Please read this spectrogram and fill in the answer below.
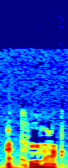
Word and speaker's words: Accomack: Accomack could County? Be. Yeah, Nope. Go ahead. No, I think it's Accomack, Accomack. Right. Accomack. Right. That's the way I would have pronounced it.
